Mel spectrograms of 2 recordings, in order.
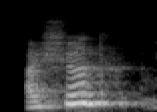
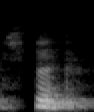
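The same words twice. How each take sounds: First: अशुद्ध with rising questioning tune; contrast word. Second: शुद्ध low, soft and falling; contrast word. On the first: Teacher marks the wrong spelling with a rising अशुद्ध. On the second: Teacher settles on the right spelling with a soft falling शुद्ध. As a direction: drop शुद्ध down softly as the answer. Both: Shown as a demonstration. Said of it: "अशुद्ध और शुद्ध वर्तनी".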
